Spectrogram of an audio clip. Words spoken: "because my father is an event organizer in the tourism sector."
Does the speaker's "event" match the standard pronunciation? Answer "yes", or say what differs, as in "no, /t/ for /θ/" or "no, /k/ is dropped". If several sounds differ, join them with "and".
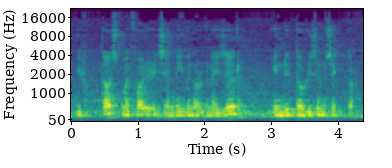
no, /t/ is dropped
